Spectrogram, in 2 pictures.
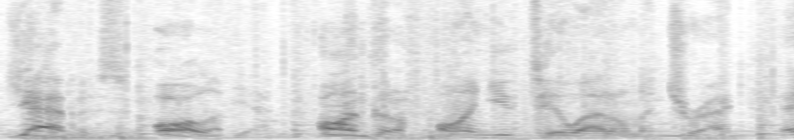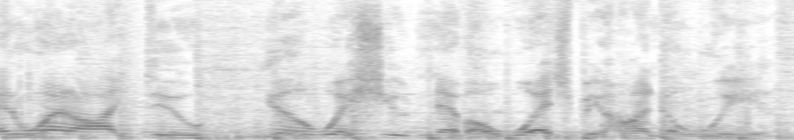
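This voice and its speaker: Game villain: Australian rival racer, gravelly, animated, boastful and sneering. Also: male voice, on the high side, measured pace, hardly any pauses, over music, exaggerated voice. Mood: menacing. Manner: swaggering, sneering. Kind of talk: cartoonish game voice acting.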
